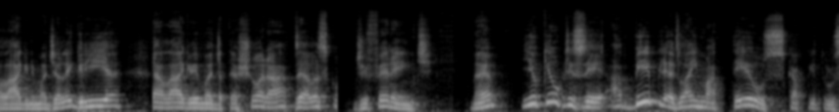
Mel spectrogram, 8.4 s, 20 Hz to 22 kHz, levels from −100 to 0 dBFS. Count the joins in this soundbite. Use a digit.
6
